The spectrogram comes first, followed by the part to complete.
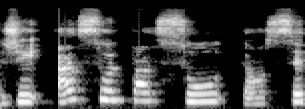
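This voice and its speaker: A woman speaks at a very slow pace in a high voice. The sound is dry and close, with no echo. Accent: Ukrainian. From Ukraine. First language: Ukrainian (speaking French). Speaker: beauty stylist, makeup vlogger. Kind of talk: makeup tutorial. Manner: hesitant, many fillers and restarts.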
